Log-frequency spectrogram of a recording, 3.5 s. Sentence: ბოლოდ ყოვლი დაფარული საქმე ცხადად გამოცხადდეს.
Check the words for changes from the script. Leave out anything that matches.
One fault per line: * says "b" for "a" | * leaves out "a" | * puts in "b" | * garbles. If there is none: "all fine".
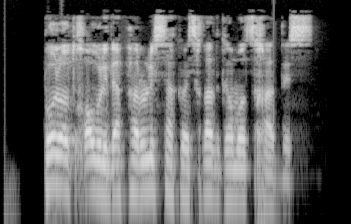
all fine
